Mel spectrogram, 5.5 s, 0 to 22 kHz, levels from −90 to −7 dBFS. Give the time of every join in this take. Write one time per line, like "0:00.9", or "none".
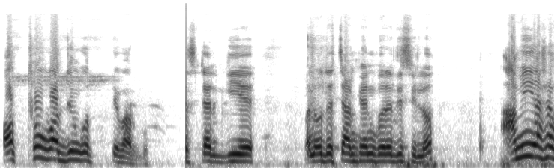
0:01.9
